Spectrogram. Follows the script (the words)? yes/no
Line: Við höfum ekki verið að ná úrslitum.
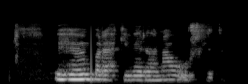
no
